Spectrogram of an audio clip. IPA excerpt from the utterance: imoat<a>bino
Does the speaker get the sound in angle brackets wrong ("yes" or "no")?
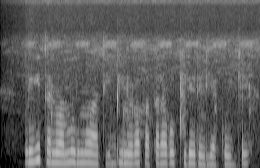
yes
